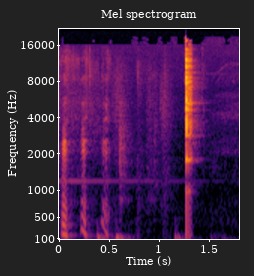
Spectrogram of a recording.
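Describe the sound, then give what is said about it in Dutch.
Two beer glasses meet in a toast in a single bright, ringing clink, fairly loud, after a few seconds of soft vocal murmurs and low rustling. “Dat klinkt echt niet als ze vol zitten.”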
